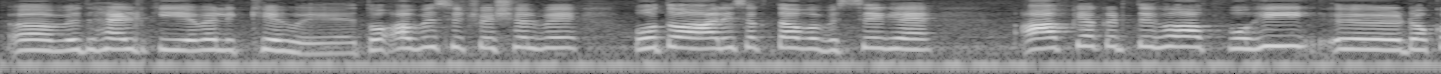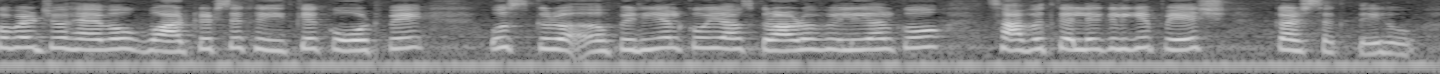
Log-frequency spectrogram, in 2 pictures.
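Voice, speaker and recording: A woman with a Pakistani accent speaks in a very high voice, teaching in a didactic way. She explains step by step and restates each point, moving between her own explanation and read-out English passages. There is faint noise behind her. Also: fairly even intonation, normal speed, sharp tone. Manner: didactic, repeats and rephrases points. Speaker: law lecturer. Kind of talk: explanatory lecture mixing Urdu with read-out English statutes.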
